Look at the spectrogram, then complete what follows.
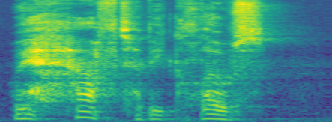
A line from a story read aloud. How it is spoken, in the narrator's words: Ben said, and breathed heavily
